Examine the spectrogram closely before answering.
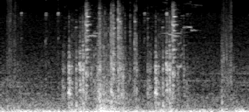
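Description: A heavy wooden door creaks and rattles open.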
